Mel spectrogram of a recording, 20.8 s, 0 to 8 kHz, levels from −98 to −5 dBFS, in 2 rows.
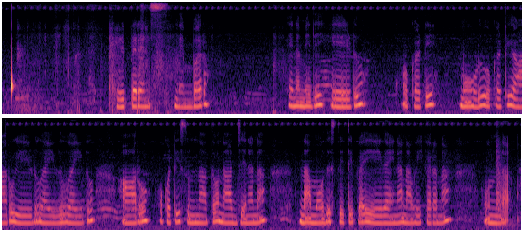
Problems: constant background noise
